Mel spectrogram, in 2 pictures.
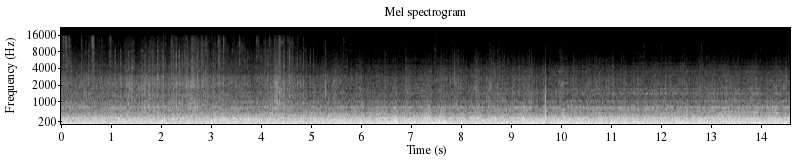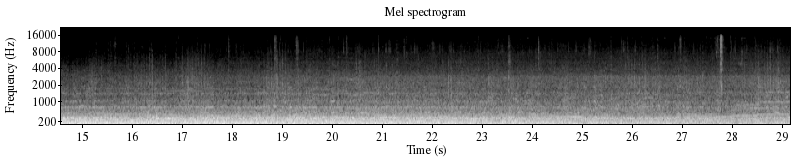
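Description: Cabin noise of a Boeing 777-300ER rolling out on the runway after touchdown: a steady low rumble of its GE90 engines, airflow and wheels with a faint whine. It eases gradually over the second half as the aircraft slows.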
